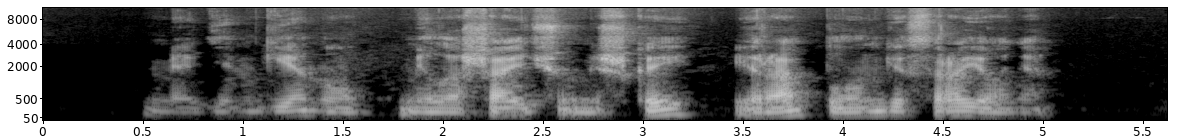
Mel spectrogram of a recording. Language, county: Lithuanian, Vilnius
